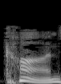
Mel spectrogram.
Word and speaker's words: con: However, C-O-N in French is pronounced with a long O, as in cone, and the N is not pronounced.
